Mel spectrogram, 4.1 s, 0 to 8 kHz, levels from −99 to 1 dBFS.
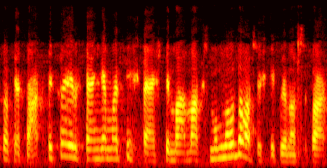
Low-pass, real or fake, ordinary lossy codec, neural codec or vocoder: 7.2 kHz; fake; MP3, 48 kbps; codec, 44.1 kHz, 7.8 kbps, Pupu-Codec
